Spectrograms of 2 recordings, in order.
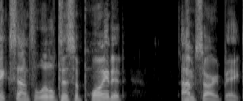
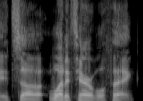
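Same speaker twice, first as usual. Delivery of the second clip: usual speaking voice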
